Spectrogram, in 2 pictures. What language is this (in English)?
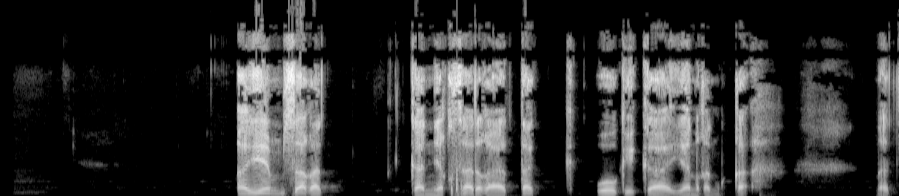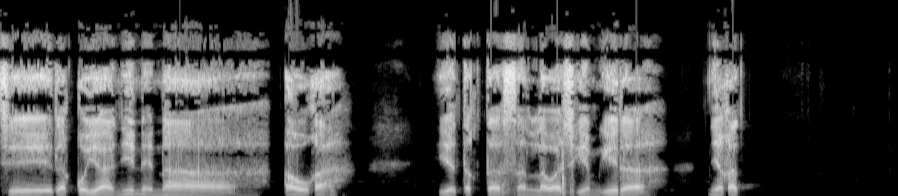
Toba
